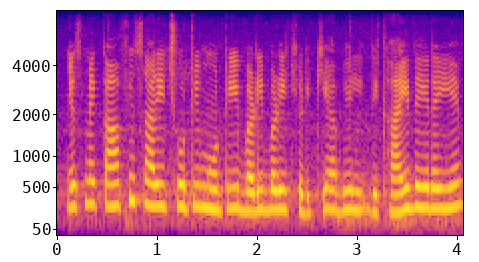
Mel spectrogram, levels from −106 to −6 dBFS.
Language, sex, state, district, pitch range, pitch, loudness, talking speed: Hindi, female, Bihar, Saharsa, 230-270 Hz, 245 Hz, -15 LUFS, 175 wpm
